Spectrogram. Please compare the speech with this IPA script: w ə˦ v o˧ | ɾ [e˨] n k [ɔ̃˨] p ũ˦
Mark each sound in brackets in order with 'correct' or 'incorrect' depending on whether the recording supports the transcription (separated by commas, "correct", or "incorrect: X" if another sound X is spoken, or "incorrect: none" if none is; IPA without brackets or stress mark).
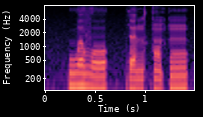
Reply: incorrect: ɛ˨, correct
